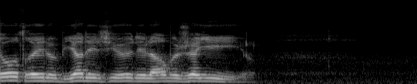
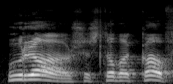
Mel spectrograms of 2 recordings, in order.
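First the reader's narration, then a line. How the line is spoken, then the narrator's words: Exclaimed. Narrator (French): s'écria Kolia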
